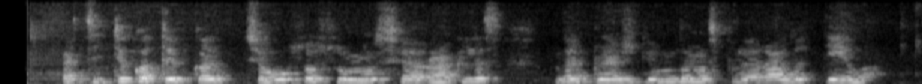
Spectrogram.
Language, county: Lithuanian, Panevėžys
